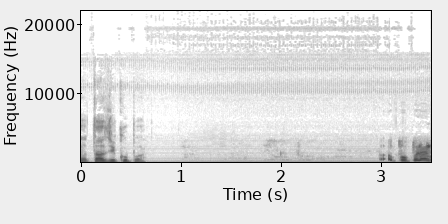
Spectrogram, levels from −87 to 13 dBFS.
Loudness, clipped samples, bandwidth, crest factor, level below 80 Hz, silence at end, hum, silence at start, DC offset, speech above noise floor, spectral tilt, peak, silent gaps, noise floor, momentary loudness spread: -25 LUFS; under 0.1%; over 20 kHz; 18 dB; -50 dBFS; 0 s; 50 Hz at -50 dBFS; 0 s; under 0.1%; 28 dB; -6 dB/octave; -8 dBFS; none; -51 dBFS; 26 LU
